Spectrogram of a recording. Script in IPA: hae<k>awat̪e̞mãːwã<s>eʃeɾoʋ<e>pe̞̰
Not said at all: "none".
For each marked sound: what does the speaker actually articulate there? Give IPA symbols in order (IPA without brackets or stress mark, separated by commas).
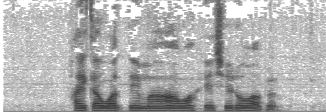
k, h, a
